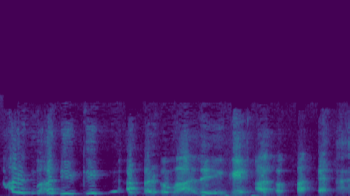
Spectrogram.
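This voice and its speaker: A shrill wailing scheming wife. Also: female voice, sing-song, normal speed. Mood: wailing hysterical. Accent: Egyptian Arabic.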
